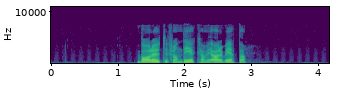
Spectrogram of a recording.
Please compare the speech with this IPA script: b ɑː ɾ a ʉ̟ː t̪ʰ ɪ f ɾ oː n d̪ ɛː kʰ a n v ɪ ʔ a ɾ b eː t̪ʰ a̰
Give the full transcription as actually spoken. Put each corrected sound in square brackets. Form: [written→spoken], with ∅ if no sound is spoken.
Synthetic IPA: b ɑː ɾ a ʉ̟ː [t̪ʰ→t̪] ɪ f ɾ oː n d̪ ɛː kʰ a n v ɪ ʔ a ɾ b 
